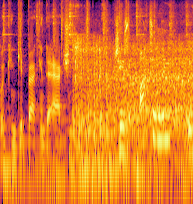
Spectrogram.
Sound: explosion booms

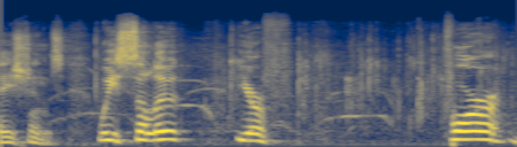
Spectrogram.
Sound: applause

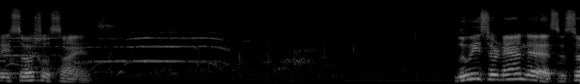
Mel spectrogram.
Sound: applause and cheering

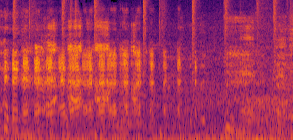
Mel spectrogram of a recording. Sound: laughter

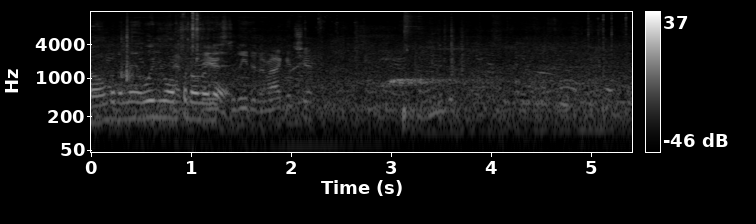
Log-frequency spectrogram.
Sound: crowd

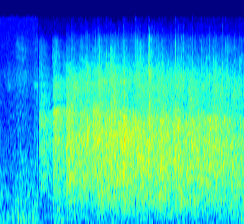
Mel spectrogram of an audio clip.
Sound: audience applauding

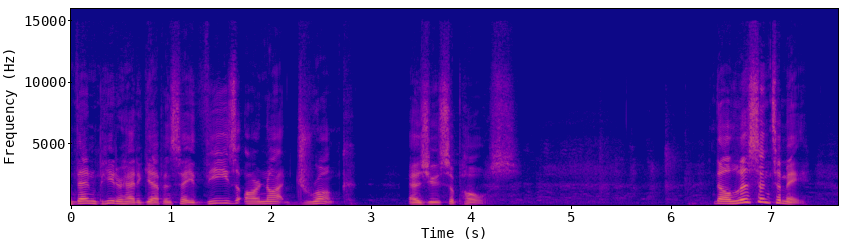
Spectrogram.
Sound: congregation laughing

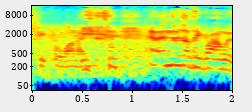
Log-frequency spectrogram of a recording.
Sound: laughs

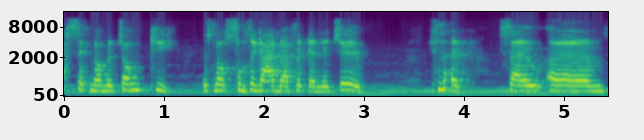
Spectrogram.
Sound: chuckles

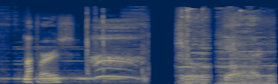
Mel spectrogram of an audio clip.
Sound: gasps

